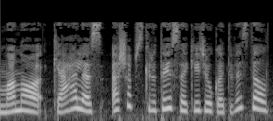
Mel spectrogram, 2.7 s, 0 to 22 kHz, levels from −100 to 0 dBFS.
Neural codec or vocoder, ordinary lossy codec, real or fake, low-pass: vocoder, 44.1 kHz, 128 mel bands every 512 samples, BigVGAN v2; MP3, 48 kbps; fake; 19.8 kHz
